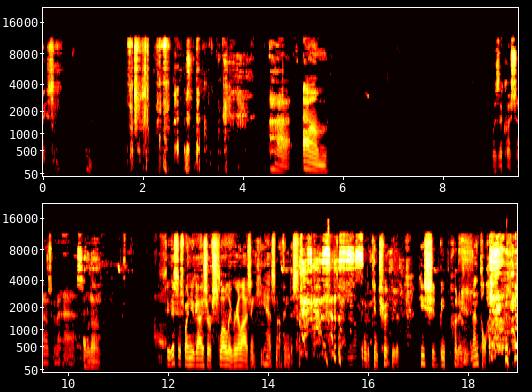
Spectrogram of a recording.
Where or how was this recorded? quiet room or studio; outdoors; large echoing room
outdoors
